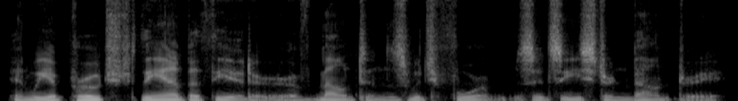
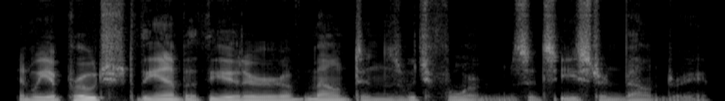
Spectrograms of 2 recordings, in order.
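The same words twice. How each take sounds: The two takes are said the same way.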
